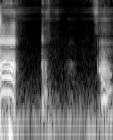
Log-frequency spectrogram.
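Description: A newborn baby girl cries in short bursts, a strong wail at the start, a brief whimper, then another rising cry at the end, fairly quiet with pauses between.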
